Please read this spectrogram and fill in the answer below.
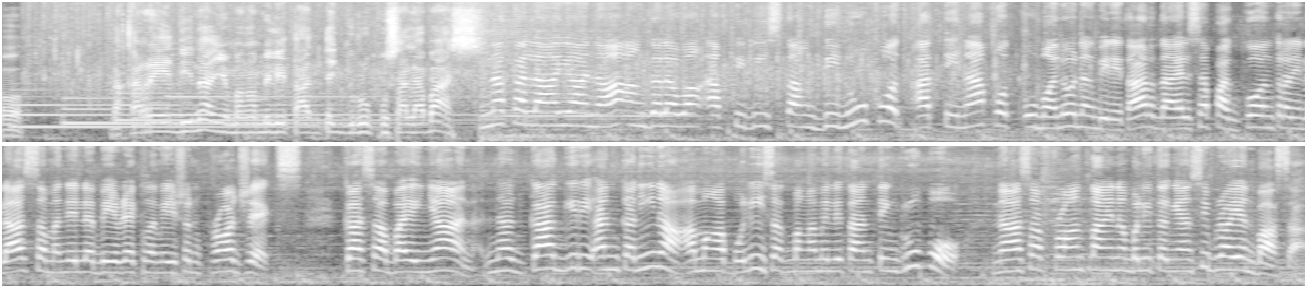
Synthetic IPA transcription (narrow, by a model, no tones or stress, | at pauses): nɐkɐɾɛnd̪ɪnɐjʊŋmɐŋamɪlɪt̪ant̪ɛŋɡɾuːposɐlɐbasnɐkɐlaːjanɐʔɐŋd̪ɐlɐwaŋɐk̚t̪ɪbist̪ɐŋd̪ɪnuːko̞t̪̚ɐt̪ːɪnaːko̞t̪ʊmɐno̞nɐŋmɪlɪt̪aɾd̪aːhɪlsɐpɐɡ̚ko̞nt̪ɾɐnɪlasɐmɐnilɐbɛjɾɛklɐmɛjʃonpɾad͡ʒɛk̚t̪s | kɐsɐbajɲanːɐɡ̚kaɡɪɾɪʔankɐniːnɐʔɐŋmɐŋapolisɐt̪̚mɐŋamɪlɪt̪ant̪ɛŋɡɾuːpo̞ | nasɐfɾont̪lajnːɐŋbɐliːt̪ɐŋjansɪbɾajɐnbasɐ̰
